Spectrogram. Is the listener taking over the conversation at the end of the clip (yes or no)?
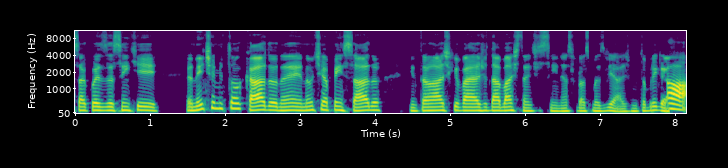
yes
